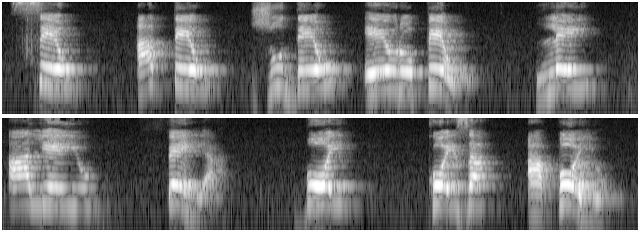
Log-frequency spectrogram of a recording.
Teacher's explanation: o timbre agora é fechado não mais aberto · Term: ditongos fechados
